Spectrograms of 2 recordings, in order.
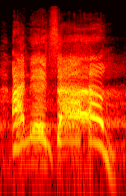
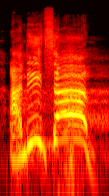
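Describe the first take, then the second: First: High, loud and slow shouted plea; slow, loud, high husband's howl of need; needy husband, drawn out. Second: High, loud pleading shout; husband's loud, high begging; needy husband. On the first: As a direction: stretch the begging out as a hammed-up howl. Husband voiced wanting sex, repeated. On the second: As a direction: cry out like a starving man. Husband voiced wanting sex. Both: Retold or imitated.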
